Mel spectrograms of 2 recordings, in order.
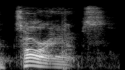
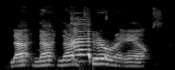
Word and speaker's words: Taramps: It is Taramps. Okay, Taramps. Not Taramps. I, terror amps. Not that's terror. what I call We don't believe in terror or it. Right. terrorists. So Taramps. it's pronounced Taramps.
